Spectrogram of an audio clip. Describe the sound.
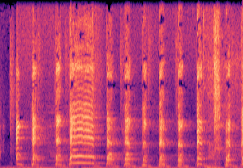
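A person imitates a hen clucking, producing quick, rhythmic bursts of clucks with one drawn-out squawk partway through, loud, with no other talking.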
